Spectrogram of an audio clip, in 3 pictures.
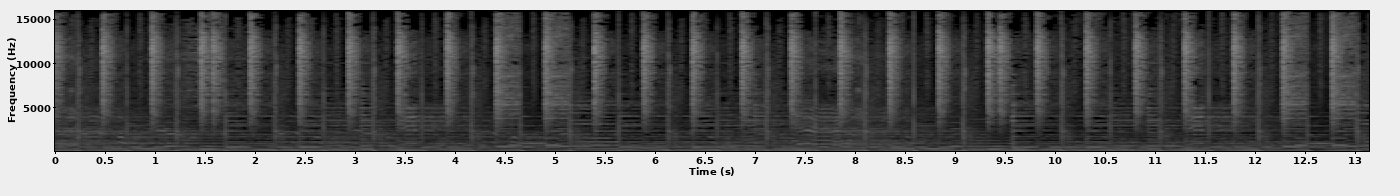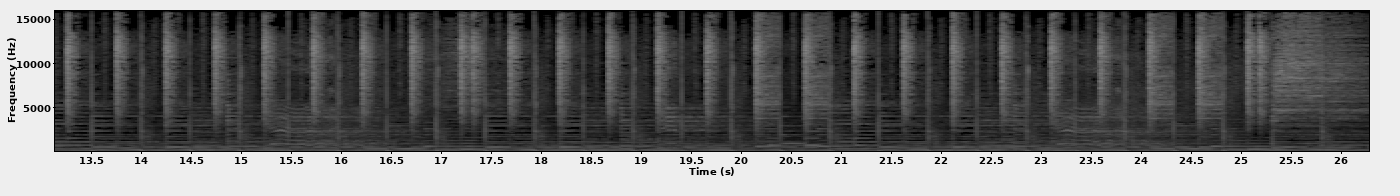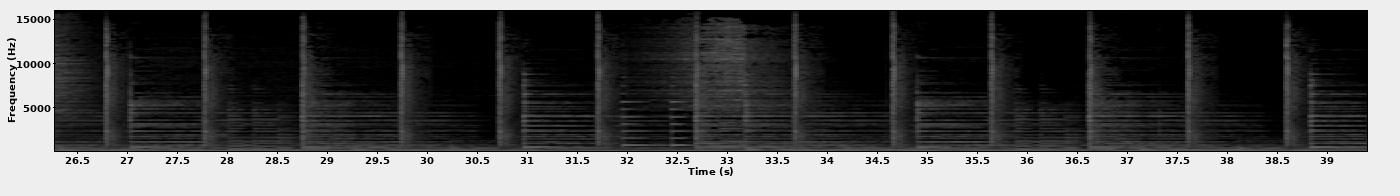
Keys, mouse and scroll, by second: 2.5 click, 24.2 click, 25.7 alt+click, 26.2-28.4 typing, 26.4 click, 26.7 click, 29.6-31.4 typing, 29.7 click, 31.5 click, 33.5 click, 33.7-34.9 typing, 34.0 click, 34.5 click, 36.6-39.4 typing, 36.9 click, 37.4 click, 38.2 click, 38.7 click, 39.2 click.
